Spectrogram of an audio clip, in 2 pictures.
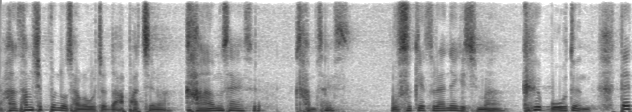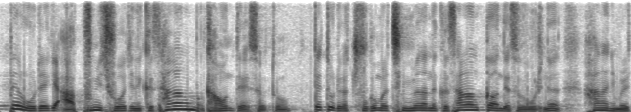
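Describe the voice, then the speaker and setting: Fast-talking young male preacher, dark tone. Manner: storytelling with acted-out quotes and self-deprecating humor; animated, pitch jumps up for emphasis. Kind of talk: sermon.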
